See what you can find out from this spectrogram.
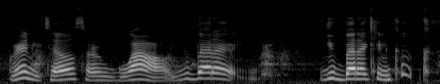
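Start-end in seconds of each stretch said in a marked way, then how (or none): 1.0-2.4 put-on Jamaican accent. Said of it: "I need a Jamaican accent for this". 3.2-4.3 put-on first try at a Jamaican accent. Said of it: "I need a Jamaican accent for this".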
